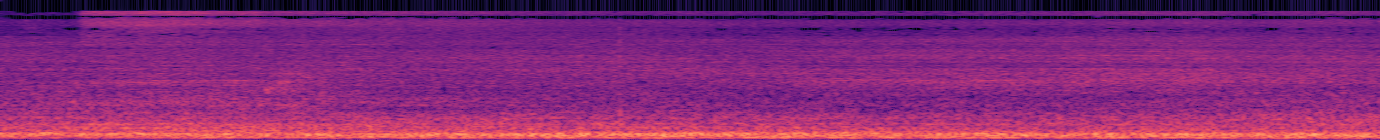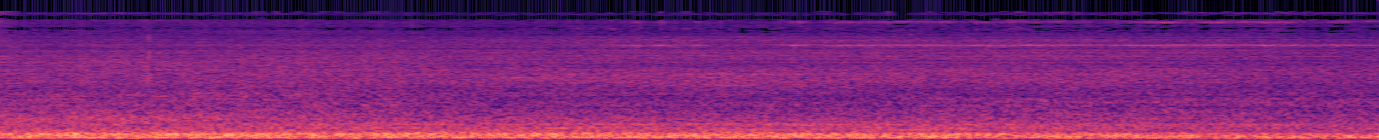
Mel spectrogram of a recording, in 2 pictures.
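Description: Transilien double-deck commuter train arriving at the platform, a steady loud rumble of wheels on rails as the carriages run past. A faint high squeal joins in about ten seconds in.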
